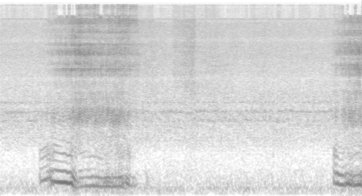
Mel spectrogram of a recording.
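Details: Two soft, buzzing snores about a second long each, with quiet pauses between, from a sleeping Sphynx cat; cat snoring.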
